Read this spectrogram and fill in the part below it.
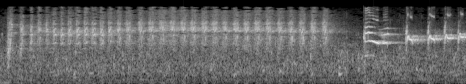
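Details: White-rumped shama song from a training recording: a long rapid high trill, then a pause and loud clear whistled notes, some sliding downward, with a short burst of chips.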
